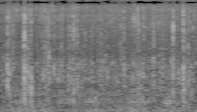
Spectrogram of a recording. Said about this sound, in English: And this is the heaviest it rains on me the entire trail. So I'm like sitting over there. I found a larger like pine. And I pull out the Tyvek. The rain is like, it's literally beating down on the Tyvek. Like I can feel it.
